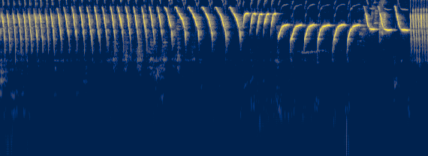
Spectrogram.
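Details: Young canary singing a full, varied song meant to provoke other canaries and bring females into breeding condition: rapid descending sweeps speed into a chain of slower downslurred whistles, ending in a brief dense buzzy trill.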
